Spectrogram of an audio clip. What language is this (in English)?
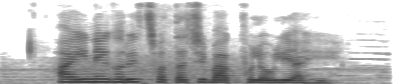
Marathi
